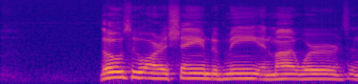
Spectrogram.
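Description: A man sings held notes into a microphone.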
